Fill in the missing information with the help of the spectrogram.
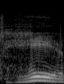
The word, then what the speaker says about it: Heir: Jongens en meisjes, dat woord Heer, als je nou meegelezen hebt in je Bijbel, en ik hoop dat je het altijd doet, dan staat daar Heer, H-E-I-R. En dat spreek je uit Heer. Dat is een oud woord, dat betekent leger.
